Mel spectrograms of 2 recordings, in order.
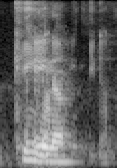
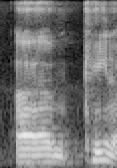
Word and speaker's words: Quina: Oxford or is it Quina? Is that how you pronounce it? Keena. Keena, fantastic feat, and the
